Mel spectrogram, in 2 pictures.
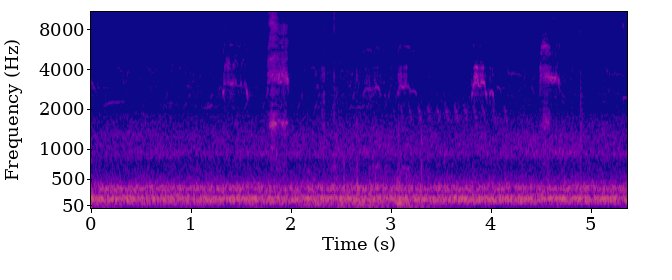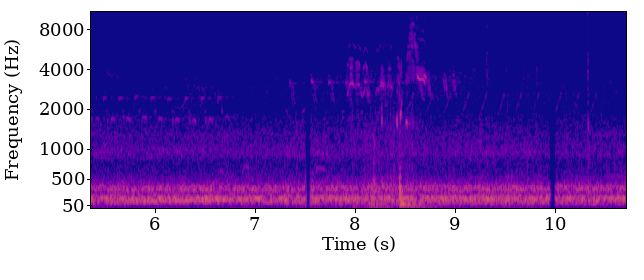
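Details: Eastern Screech-Owl owlets in a nest box being fed by an adult at 7:04 am on 4-11-2016; faint high chittering and short twittery bursts scattered through the clip over a steady low hum.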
